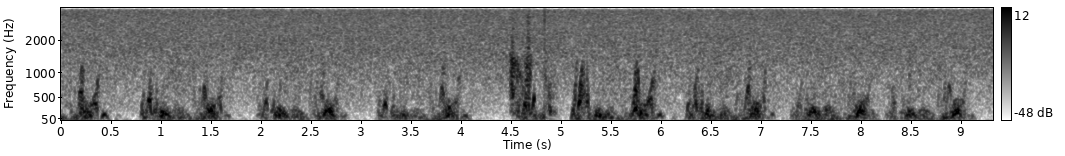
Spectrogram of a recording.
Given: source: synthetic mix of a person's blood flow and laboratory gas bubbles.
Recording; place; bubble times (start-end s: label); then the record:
Doppler ultrasound of blood flow; precordium
4.47-4.72 s: bubbles
4.83-4.96 s: bubbles
From the record:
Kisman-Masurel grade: 213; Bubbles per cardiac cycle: several, 3 to 8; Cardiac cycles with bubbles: 1 to 10%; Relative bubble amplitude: loud (0.450 to 0.775); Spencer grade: 1 (occasional bubble signal discernible with the cardiac motion signal, with majority of cardiac periods free of bubbles); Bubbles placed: only in the low amplitude regions of the cardiac cycle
